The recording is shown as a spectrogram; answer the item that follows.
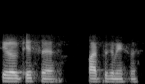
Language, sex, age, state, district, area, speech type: Tamil, male, 18-30, Tamil Nadu, Ariyalur, rural, conversation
